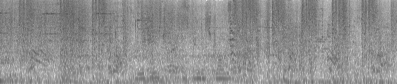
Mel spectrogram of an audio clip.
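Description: Game spell effects and impacts crackle and burst in quick succession.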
